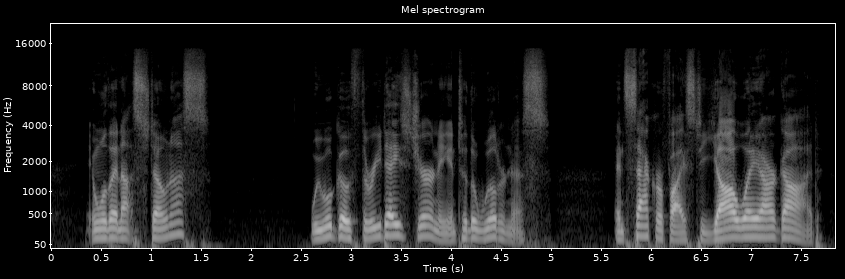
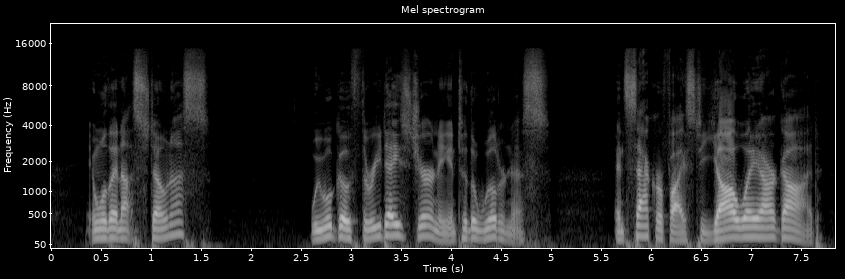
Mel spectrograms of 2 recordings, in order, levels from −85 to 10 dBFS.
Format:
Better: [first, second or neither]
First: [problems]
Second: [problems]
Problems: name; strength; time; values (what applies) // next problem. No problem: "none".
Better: neither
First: none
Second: none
